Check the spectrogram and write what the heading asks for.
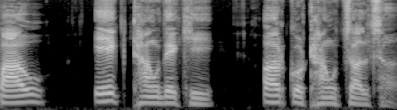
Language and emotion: Nepali, neutral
